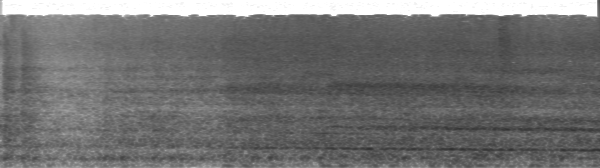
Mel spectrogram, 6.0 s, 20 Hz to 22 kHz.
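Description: Keikyu 1000 series electric train running in alongside the platform. A rumble of wheels on rail grows louder about two seconds in as the cars draw level, under a steady motor whine that falls slightly in pitch.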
